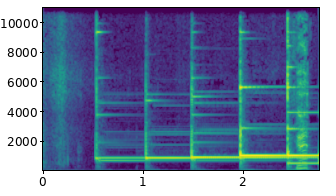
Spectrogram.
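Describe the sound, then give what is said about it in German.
A small glockenspiel plays a slow, steady melody of five bright, ringing notes, about half a second apart, each lingering as the next is struck, clear with no voices. “Aber ich habe mein kleines Glockenspiel hier. Und ich spiele es dir vor und sobald du es erkennst.”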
